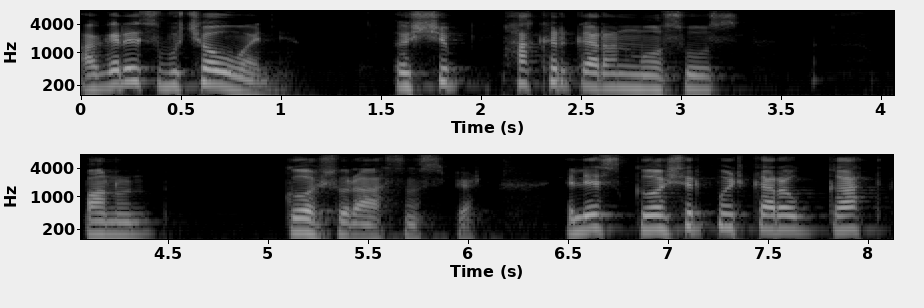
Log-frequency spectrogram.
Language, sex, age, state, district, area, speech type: Kashmiri, male, 18-30, Jammu and Kashmir, Anantnag, rural, spontaneous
